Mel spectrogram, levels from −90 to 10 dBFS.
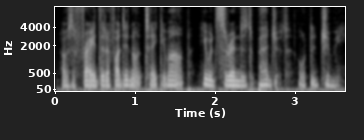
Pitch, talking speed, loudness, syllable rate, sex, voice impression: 130 Hz, 315 wpm, -20 LUFS, 7.1 syllables/s, male, masculine, adult-like, slightly cool, sincere, slightly sweet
